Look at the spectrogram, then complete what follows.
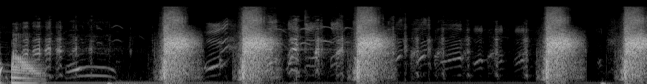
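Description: Comedy sound effects laid over the picture: five short, loud swishing whooshes, with giggly warbling laughter between them.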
